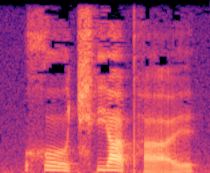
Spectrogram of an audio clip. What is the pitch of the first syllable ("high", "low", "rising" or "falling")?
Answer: falling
